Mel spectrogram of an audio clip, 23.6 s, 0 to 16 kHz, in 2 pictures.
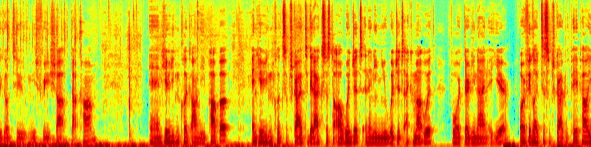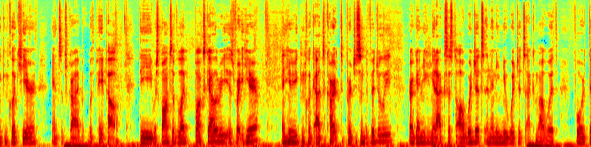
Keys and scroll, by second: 0.0-1.8 typing.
